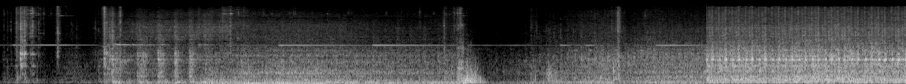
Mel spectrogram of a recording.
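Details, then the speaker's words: Volvo wagon, M46 gearbox, turbo, just after oil change and crank pulley swap: starts and settles into a fast idle with light regular top-end valve tapping, softer than before; improved, revs responsive without bogging. "yeah yeah maybe not a lot better but definitely an improvement you can hear the valves aren't so noisy and taery now"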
